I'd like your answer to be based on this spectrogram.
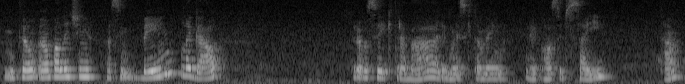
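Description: Casual tutorial host: young woman, voice hoarse from a cold, recorded in a roomy bedroom with faint noise. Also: on the high side, unhurried, long pauses, mellow. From Brazil. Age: young adult. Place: small bedroom, indoors. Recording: roomy echo with background noise.

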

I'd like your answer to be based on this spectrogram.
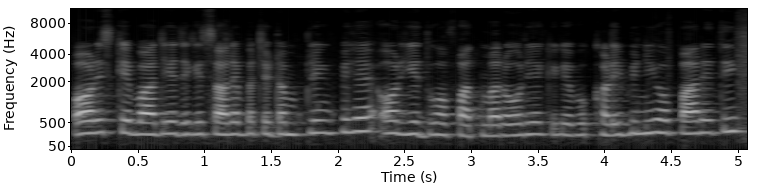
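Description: A woman's voice: high-pitched, level tone, quick pace, dull audio. Chatty woman narrating a family outing. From Pakistan. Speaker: vlogger. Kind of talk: casual voice-over narration.

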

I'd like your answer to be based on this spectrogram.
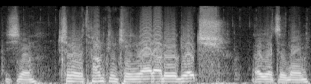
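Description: A young man giving goofy, excitable commentary while playing Minecraft, with faint background noise. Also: mid-range voice, a little fast, poor audio. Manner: excitable, goofy, yelps and shouts at the game. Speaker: gaming YouTuber. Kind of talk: casual Minecraft let's-play commentary.

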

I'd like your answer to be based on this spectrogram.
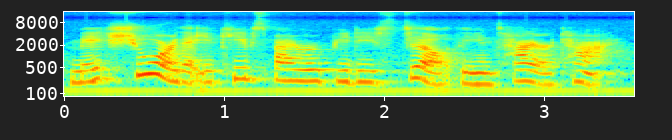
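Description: A woman delivers scripted instructional narration as a patient educator. Her voice sits at a medium pitch. Faint noise and a hum sit behind her. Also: a little slow, rough recording. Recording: audible background noise with hum.

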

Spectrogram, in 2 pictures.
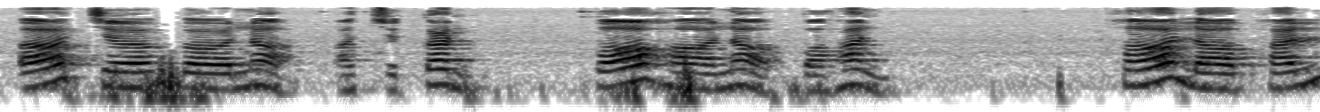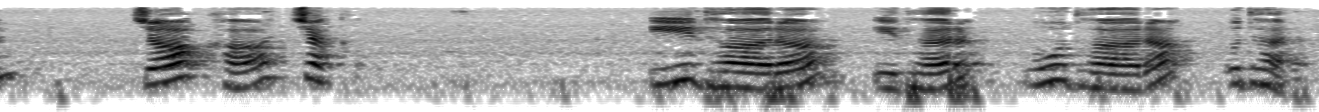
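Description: A woman teacher leading a children's Hindi reading lesson, sounding out words slowly and answering her own questions. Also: fairly high pitch, a bit bright. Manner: slow, sing-song syllable-by-syllable reading with question-and-answer prompts. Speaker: primary school Hindi teacher. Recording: roomy, dull-sounding recording with noise.

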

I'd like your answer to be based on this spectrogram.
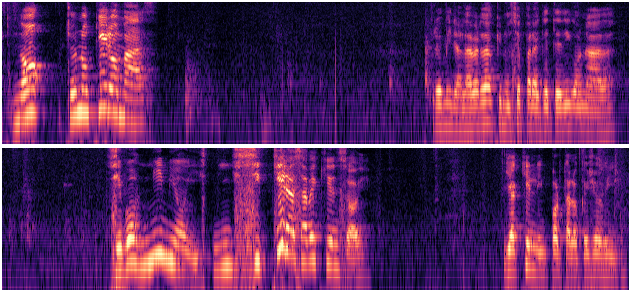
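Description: A woman's voice: medium pitch, very animated, normal speed, lightly acted. An actress playing a stubborn, patriotic working-class mother with a Rioplatense Argentine accent, talking in an emotional, insistent way. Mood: weary. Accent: Rioplatense Argentine Spanish. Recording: 1980s film soundtrack, faint hiss.

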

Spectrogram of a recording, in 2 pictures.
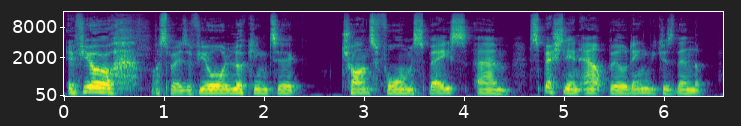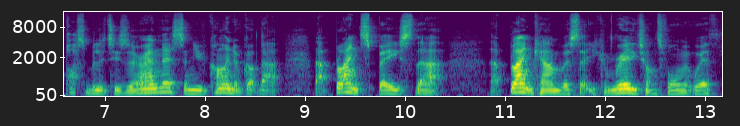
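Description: A man's voice: a little high, steady tone, moderate pace. Chatty man rambling on camera. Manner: chatty, rambling with many restarts and fillers, gestures a lot. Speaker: lighting design company director. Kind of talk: casual talking-head explainer. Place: home living room with shelves and a stove. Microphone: camera in front, head and shoulders framing.

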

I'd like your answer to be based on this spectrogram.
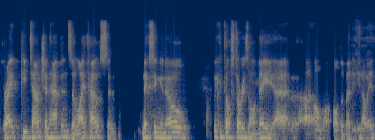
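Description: The recording is low quality, carrying a middle-aged Canadian man's mid-range voice over a video call from an indoor room. A guest who works as a music producer and audio mixer, he shares casual stories as an animated storyteller, voicing the dialogue himself.

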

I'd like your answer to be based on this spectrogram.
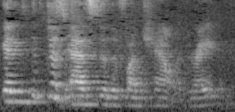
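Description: A woman's voice: lowish voice, expressive, normal speed. Enthusiastic woman lecturer, casual with fillers, recorded from afar in a roomy hall with faint noise. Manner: chatty and enthusiastic, many fillers. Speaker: archaeology lecturer. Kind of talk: public slide lecture. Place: lecture room, recorded from far off. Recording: very echoey room, distant mic, faint background noise.

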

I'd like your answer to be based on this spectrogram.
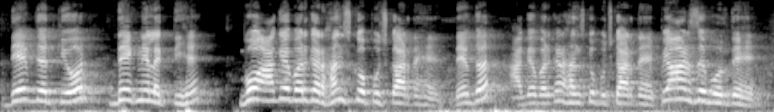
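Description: Male teacher, reading a play in class, repeats and paraphrases each line, very high voice. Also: moderate pace, fairly bright tone, a little hiss or hum.

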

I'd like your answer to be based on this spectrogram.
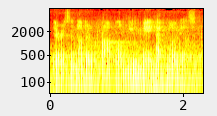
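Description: This heavily acted video game AI, voiced by a man, briefs the player formally and without emotion in a synthetic, robot-processed voice. It's extremely low with vocal fry, completely flat, and fast, the clipped, instructing scripted mission briefing carrying a cold, measured mood. Loud ambient noise and reverberant echo surround it.

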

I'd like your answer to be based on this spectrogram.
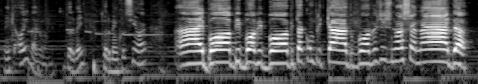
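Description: A young man with a Brazilian Portuguese accent giving excitable, casual gameplay commentary, yelping and joking as he talks to the characters on screen. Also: very high voice, normal speed, soft background music. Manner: excitable, yelps and laughs, talks to game characters. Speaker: gaming YouTuber.

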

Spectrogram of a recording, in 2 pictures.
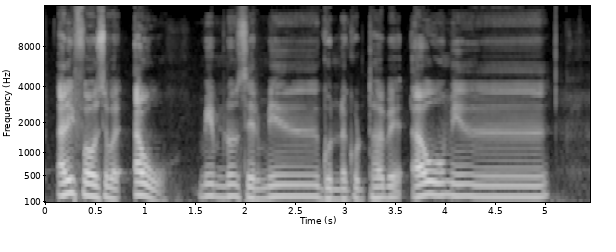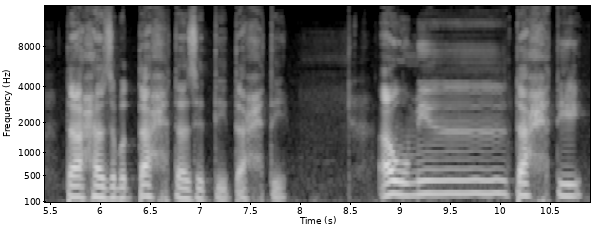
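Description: Male recitation teacher, slow and patient letter-by-letter spelling, clean close voice, higher pitched. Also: darkish tone, no echo. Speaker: Quran teacher. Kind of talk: spelled-out Quran recitation lesson. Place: indoors, rain audible outside.

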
